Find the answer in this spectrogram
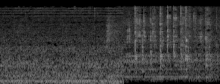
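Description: Broth simmering steadily in a frying pan, then about a second in a rapid run of sharp clicks as a metal spoon knocks and scrapes against the pan while stirring the noodles.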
